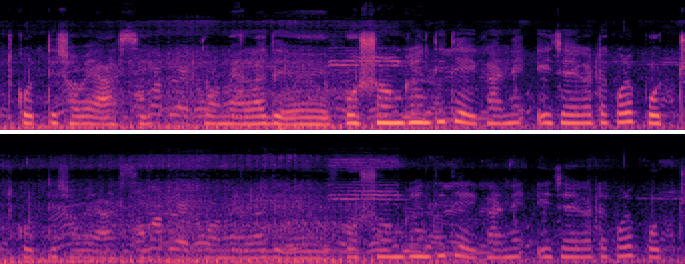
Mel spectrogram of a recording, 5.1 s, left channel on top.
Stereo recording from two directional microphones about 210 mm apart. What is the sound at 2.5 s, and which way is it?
A woman's voice, 40° left (ahead or behind).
